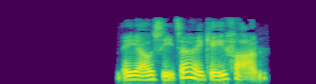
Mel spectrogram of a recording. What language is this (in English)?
Cantonese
